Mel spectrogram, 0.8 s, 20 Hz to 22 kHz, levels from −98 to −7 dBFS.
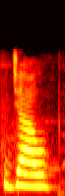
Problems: constant background noise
